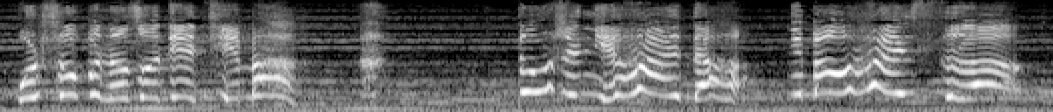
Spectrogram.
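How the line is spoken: Desperate sobbing shout. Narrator (Chinese): 傅一彤哭得涕泪横流，绝望地喊着

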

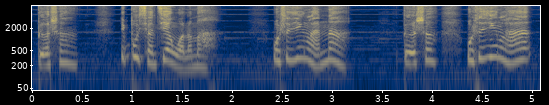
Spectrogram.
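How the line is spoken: Woman crying out, weeping. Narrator (Chinese): 张英兰……对着坑哭喊

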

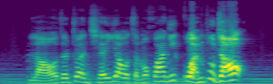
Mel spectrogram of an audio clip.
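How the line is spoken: Loud. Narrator (Chinese): 父亲大声说道

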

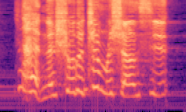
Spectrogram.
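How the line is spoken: Hastily stifling tears. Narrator (Chinese): 平儿连忙止住哭道

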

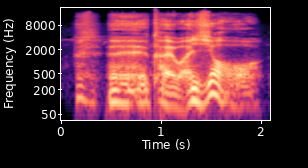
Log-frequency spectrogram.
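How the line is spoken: Grumpy mutter. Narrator (Chinese): 小师妹没好气的嘀咕了一句

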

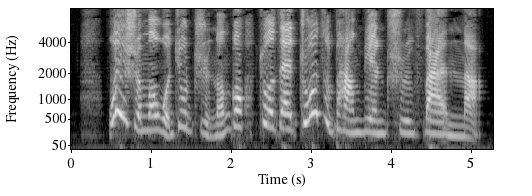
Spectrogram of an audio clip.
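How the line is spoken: Smiling mother. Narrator (Chinese): 妈妈笑笑说

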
